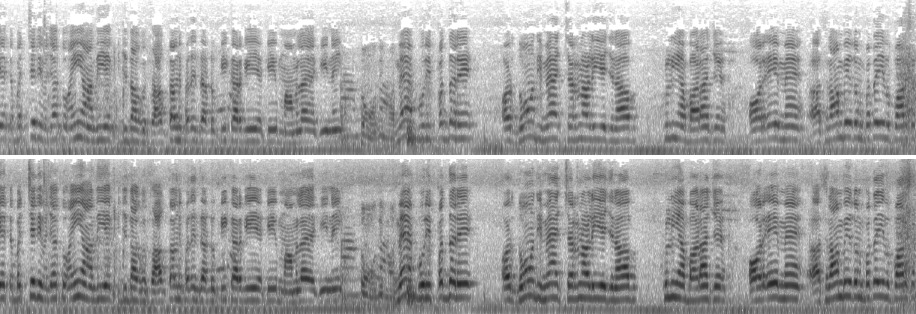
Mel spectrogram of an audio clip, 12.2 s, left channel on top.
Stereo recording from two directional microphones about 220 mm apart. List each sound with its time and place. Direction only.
0.0 s a man's voice: 45° right (ahead or behind); by 12.1 s 25° right (ahead or behind)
